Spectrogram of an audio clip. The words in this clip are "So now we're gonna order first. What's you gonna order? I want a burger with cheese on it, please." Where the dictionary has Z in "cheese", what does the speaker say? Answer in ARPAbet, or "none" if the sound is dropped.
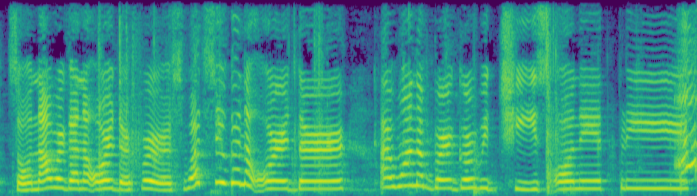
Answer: S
